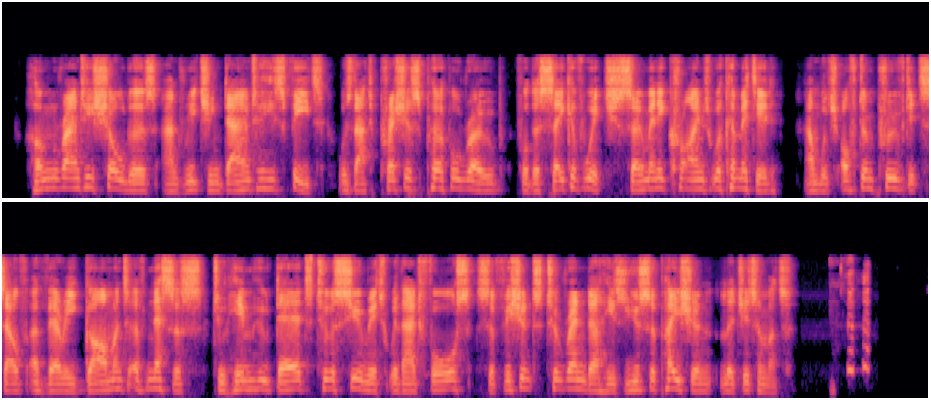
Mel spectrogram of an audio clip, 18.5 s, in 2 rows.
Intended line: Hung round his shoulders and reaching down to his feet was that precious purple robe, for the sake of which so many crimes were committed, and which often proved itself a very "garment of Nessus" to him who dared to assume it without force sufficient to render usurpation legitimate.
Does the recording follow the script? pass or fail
fail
